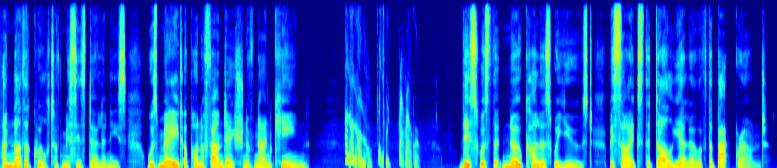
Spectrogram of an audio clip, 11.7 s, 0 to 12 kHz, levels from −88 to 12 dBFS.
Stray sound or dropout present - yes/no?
yes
